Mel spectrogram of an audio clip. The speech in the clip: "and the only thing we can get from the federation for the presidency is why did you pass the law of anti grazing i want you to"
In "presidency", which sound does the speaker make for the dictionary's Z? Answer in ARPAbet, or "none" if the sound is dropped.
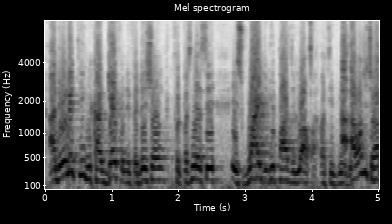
S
